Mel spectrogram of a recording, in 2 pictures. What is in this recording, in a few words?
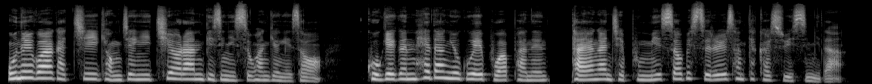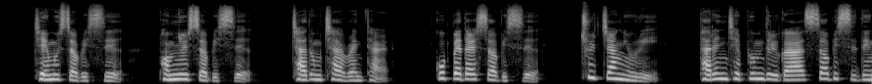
Korean FVO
